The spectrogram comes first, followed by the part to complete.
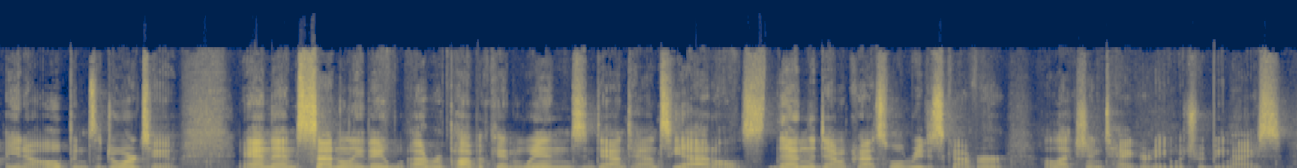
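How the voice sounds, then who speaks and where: Fielding questions from viewers, a man hosts a laid-back political livestream in a deep, gravelly voice with some brightness to it. His delivery is dry and offhand, peppered with ums and self-corrections.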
